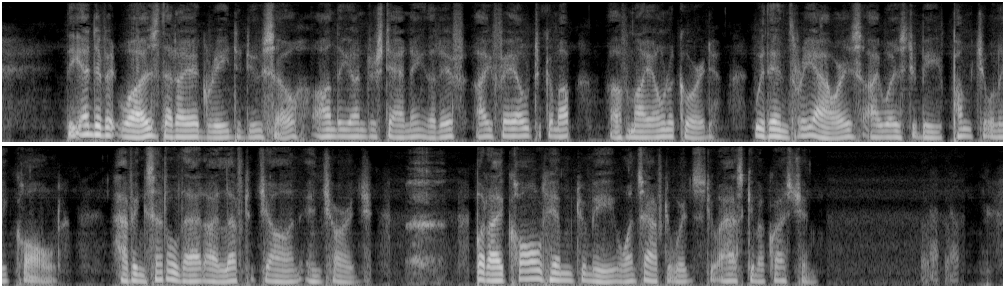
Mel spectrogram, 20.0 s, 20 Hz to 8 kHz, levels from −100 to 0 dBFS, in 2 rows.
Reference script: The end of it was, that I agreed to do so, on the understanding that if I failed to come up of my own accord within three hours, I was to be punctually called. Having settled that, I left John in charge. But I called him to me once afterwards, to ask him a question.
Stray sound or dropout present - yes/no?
yes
